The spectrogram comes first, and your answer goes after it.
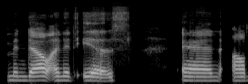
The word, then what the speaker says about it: Mendel: I think it's Mendel.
